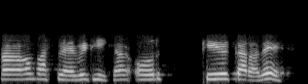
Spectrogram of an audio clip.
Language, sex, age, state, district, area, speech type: Dogri, female, 30-45, Jammu and Kashmir, Kathua, rural, conversation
